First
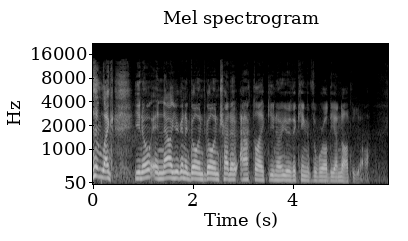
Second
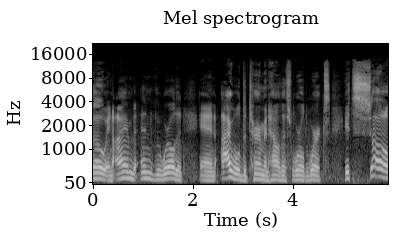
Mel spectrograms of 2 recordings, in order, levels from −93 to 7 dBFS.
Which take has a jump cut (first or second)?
first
